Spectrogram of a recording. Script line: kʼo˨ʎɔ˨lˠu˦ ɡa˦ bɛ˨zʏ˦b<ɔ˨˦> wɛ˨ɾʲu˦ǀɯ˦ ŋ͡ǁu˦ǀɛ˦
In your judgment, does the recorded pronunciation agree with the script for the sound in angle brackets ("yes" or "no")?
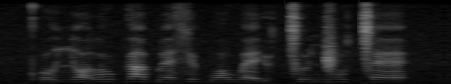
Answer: yes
